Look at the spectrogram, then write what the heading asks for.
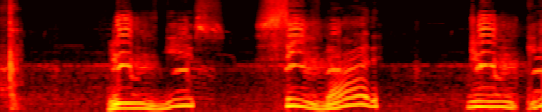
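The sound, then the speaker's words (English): A Canada goose call played in reverse: three loud, drawn-out, nasal honks with bending pitch, spaced by short pauses, clear over a faint steady background tone. “If we play that backwards,”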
